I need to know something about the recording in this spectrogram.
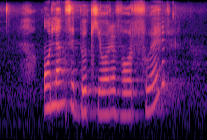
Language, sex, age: Afrikaans, female, 19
